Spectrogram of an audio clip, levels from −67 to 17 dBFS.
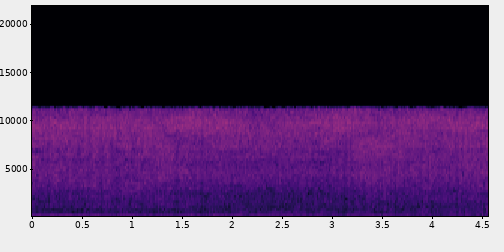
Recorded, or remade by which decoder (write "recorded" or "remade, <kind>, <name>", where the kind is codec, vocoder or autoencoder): recorded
